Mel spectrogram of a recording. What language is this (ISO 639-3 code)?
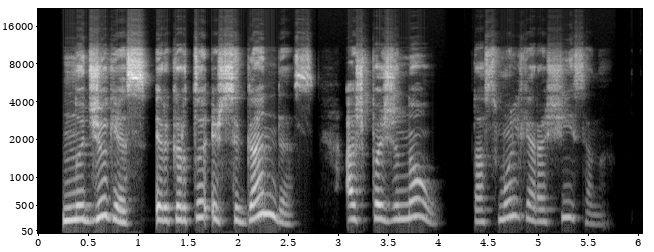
lit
